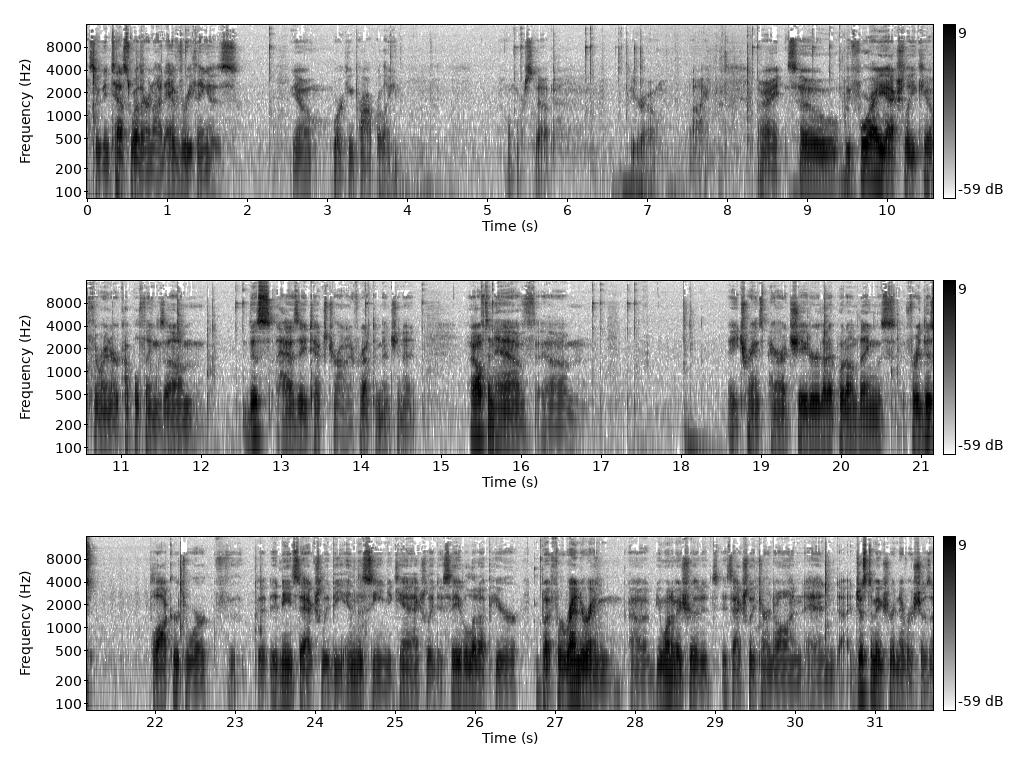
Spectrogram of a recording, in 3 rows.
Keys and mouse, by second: 0.2 middle click, 2.0-8.8 drag, 9.1 alt+middle click, 11.7-12.1 middle drag, 14.1 click, 17.3 click, 18.0 Home, 19.8-20.6 middle drag, 22.3-23.3 middle drag, 26.6 click, 30.4-31.7 middle drag.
